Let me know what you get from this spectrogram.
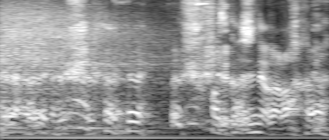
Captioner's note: haha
